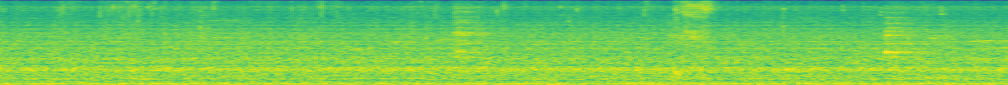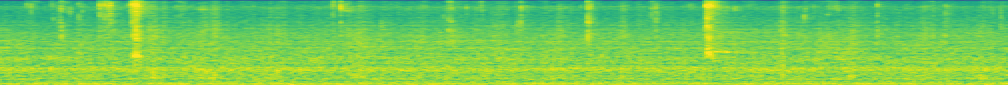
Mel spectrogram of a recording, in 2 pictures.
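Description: Hand-eating sounds: fingers mixing curry into rice with faint wet clicks, and sharp crunches of a fried rice crisp being bitten, the loudest about eight and a half seconds in and again near the end, over a steady low background hum.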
